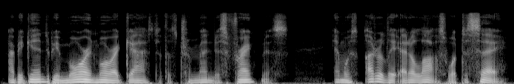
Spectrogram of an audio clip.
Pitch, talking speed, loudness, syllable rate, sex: 100 Hz, 245 wpm, -20 LUFS, 6.3 syllables/s, male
